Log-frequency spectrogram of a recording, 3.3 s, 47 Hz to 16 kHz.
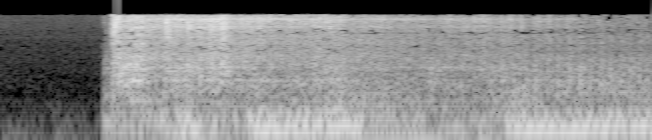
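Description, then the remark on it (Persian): The engine of an old Soviet car, given by Soviet leader Brezhnev to a village woman and still serving people as a taxi, cranks and catches after a brief near-silence, then settles into a loud, steady, rumbling idle with a throbbing low pulse, with no voices. “ماشینی سبوگربه که 3 سال قبل از جانب برژنیو رئیس جمهوری شوروی سابق به یک زنی دهاتی در ناحیه واسه توفه شده بود تا هنوز در خدمت مردم قرار دارد”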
